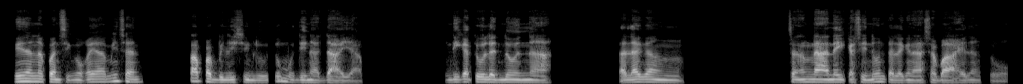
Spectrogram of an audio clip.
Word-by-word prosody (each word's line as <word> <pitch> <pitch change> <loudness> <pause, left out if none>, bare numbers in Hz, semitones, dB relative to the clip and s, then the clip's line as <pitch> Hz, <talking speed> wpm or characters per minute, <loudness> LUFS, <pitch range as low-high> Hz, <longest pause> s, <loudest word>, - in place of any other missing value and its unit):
'yon 135 +1 +4
ang - - 0
napansin 110 -5 +1
ko - - -1
kaya 120 +2 +1
minsan 135 -5 0 0.5
papabilis 110 -8 +2
'yong 100 -2 -1
luto 100 - -7
mo 130 - -4
dinadaya. 90 -5 -1 0.8
Hindi 110 - -4
katulad 115 -3 +3
noon 110 -1 +2
na 95 -2 0 0.7
talagang 105 -3 +1 1.0
Saka 110 -2 0
ang 115 - -2
nanay 115 0 +5
kasi 110 0 -2
nun 125 +5 -1
talaga 100 -5 -2
nasa 95 +1 -2
bahay 95 -1 +2
lang, 100 -1 -9
so 75 -2 -16
110 Hz, 150 wpm, -23 LUFS, 100-120 Hz, 1.0 s, nanay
